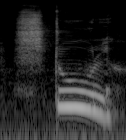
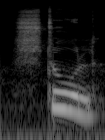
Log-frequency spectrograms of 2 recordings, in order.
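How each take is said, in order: Both takes have the same delivery.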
